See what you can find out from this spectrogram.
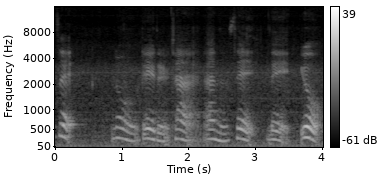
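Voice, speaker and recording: A woman with a Korean accent, a native Korean speaker, reading a storybook aloud to her baby in affectionate, cooing baby talk with drawn-out repeated words. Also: a little high, creaky, background noise. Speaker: mother reading a picture book to her baby.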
